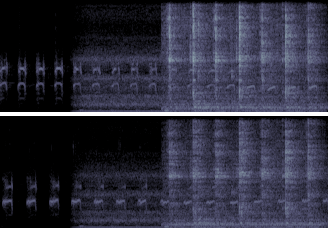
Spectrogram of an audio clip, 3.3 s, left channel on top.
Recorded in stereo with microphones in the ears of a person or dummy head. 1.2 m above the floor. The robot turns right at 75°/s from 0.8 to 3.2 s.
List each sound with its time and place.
1.6 s ticking: 25° left (ahead or behind), 0.6 m; by 3.2 s 5° right (ahead or behind), 0.6 m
